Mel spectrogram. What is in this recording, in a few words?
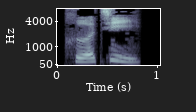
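"合计", Mandarin Chinese; chinese-flashcards; hsk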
